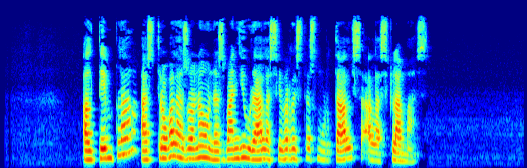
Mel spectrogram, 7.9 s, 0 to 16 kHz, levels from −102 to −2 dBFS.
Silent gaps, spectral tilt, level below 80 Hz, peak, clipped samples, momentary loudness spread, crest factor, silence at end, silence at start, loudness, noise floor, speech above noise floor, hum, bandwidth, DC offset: none; -5 dB/octave; -78 dBFS; -4 dBFS; under 0.1%; 12 LU; 20 dB; 1.55 s; 1.25 s; -22 LUFS; -74 dBFS; 52 dB; none; 11 kHz; under 0.1%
